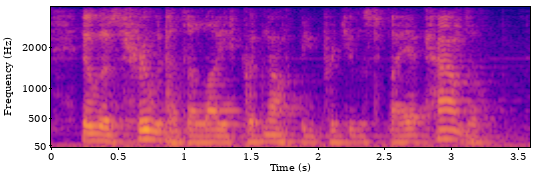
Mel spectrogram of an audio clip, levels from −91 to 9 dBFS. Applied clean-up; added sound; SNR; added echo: none; Thump, thud; 16 dB; reverberation time 0.6 s.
